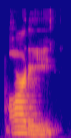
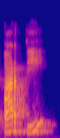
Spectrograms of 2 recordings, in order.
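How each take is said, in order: First: PARTY with the T dropped, like "pari"; T muda. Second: PARTY with a clearly articulated T; T pronunciada. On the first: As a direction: drop the T after the R in PARTY. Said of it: "la T no suena". (PARTY sin pronunciar la T) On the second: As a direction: say the T in PARTY as a hard t. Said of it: "va a ser party". (PARTY con la T marcada) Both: Shown as a demonstration.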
